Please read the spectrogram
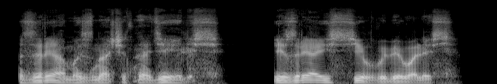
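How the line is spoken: Grating through teeth. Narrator (Russian): сквозь зубы проскрежетал Гимли

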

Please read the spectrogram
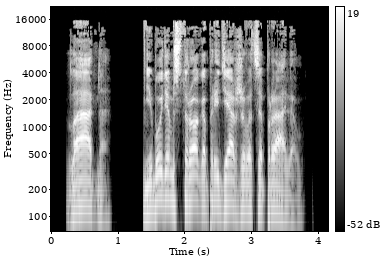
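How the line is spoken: Stern tone. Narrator (Russian): суровым тоном произнес Бен Дайкс

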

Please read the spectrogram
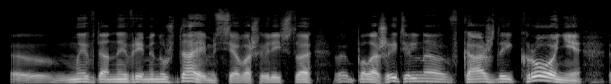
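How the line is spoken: Flustered babbling. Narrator (Russian): растерянно залепетал казначей

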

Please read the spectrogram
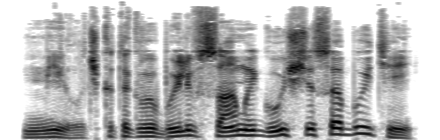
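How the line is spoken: Envious exclamation. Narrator (Russian): с завистью воскликнула леди Темплин

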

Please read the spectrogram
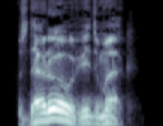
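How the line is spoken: Deep bass voice. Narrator (Russian): пробасил один из них

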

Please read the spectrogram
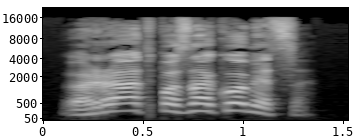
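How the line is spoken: Shouted upward. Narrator (Russian): крикнул он вверх

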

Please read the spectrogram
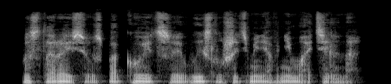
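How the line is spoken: Gentle. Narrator (Russian): мягко сказал Джуфин

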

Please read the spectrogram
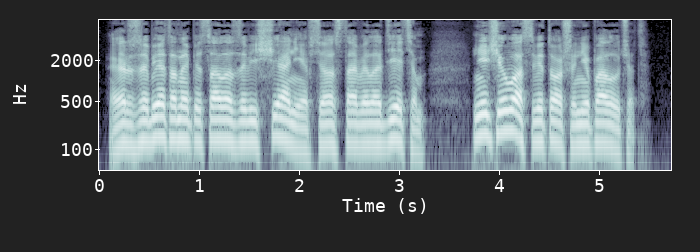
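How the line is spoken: Said angrily. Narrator (Russian): сердито проговорил Дьорть

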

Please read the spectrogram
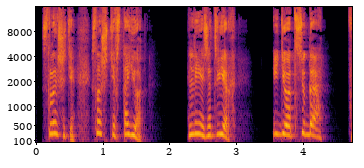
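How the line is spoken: Almost shrieking. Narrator (Russian): Фолка почти взвизгнул

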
